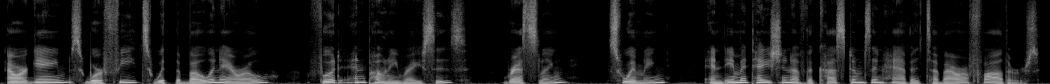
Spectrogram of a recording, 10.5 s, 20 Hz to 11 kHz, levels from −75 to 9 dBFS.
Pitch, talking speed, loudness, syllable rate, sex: 185 Hz, 145 wpm, -17 LUFS, 4.2 syllables/s, female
